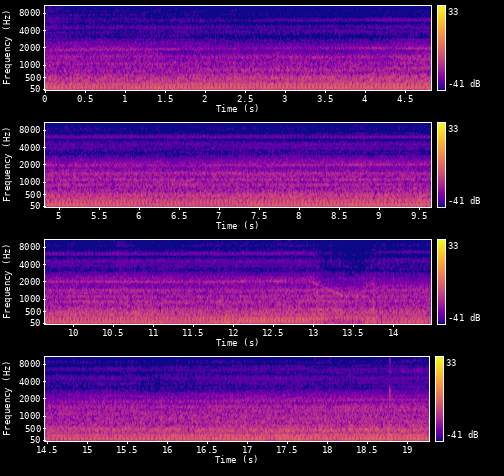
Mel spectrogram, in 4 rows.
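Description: A 2019 Honda Africa Twin 1000 (CRF1000L) is ridden along a road, its engine giving a steady low rumble with constant wind noise, with a brief dip partway through.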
